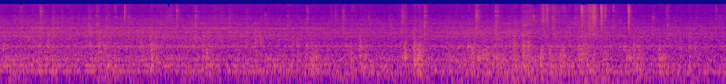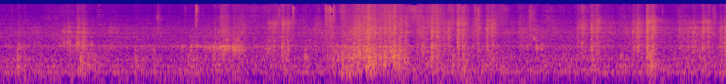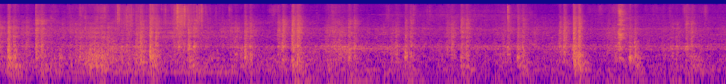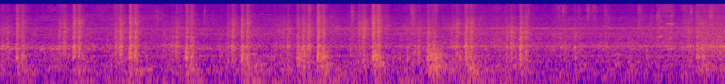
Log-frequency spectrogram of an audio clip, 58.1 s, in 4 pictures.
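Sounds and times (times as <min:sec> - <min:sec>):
train wheels rumbling on rail: 0:00.0 - 0:58.0
rail joint clatter: 0:14.8 - 0:58.0.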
